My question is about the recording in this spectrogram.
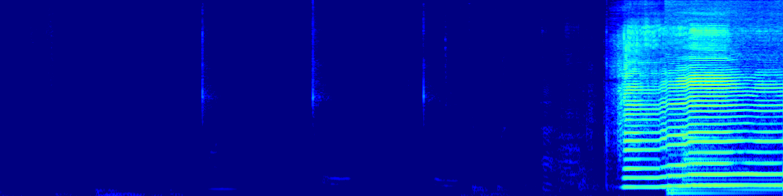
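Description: Three finger snaps about a second apart counting in the tempo, then about six seconds in the band comes in: a tenor saxophone sounding a long note, with a double bass entering underneath a moment later.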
